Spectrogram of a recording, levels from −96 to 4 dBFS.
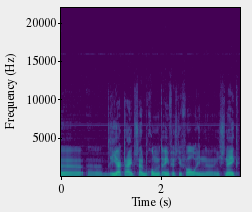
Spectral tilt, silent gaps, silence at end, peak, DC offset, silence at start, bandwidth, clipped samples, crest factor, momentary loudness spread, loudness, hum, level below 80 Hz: -5.5 dB/octave; none; 0.05 s; -24 dBFS; under 0.1%; 0 s; 17 kHz; under 0.1%; 20 dB; 12 LU; -44 LUFS; none; -86 dBFS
